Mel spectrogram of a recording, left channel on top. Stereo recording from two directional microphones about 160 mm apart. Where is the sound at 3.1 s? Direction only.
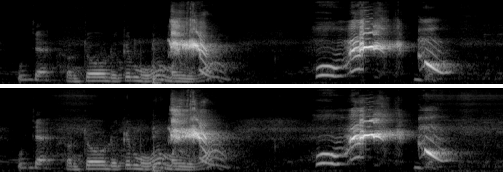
30° left (ahead or behind).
